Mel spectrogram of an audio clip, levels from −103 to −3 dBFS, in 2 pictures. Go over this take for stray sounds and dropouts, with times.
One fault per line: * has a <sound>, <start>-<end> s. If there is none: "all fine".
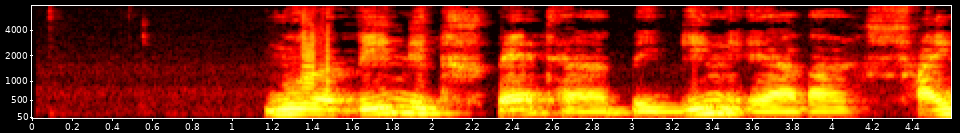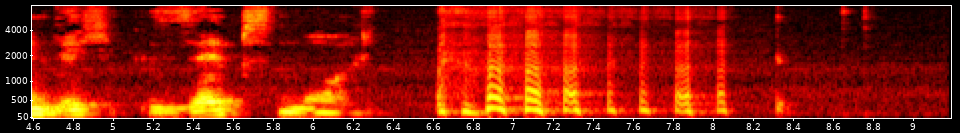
* has a laugh, 6.6-8.2 s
